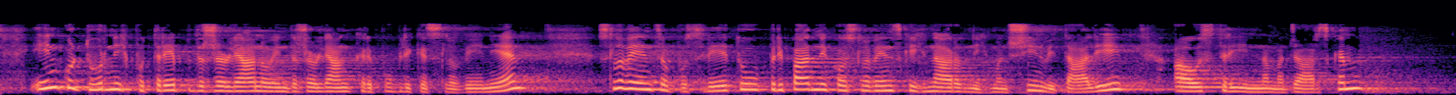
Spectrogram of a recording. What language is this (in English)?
Slovenian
